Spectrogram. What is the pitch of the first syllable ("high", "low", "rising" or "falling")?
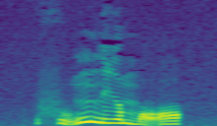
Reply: rising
